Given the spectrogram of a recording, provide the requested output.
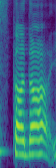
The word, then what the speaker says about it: Stoddart: So the T is silent, is it? – Yeah, Katie Stoddart. Yeah, you can say it or you can skip it. It works both ways.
